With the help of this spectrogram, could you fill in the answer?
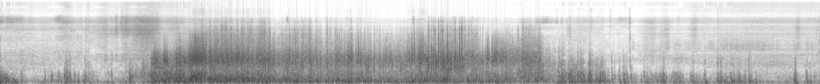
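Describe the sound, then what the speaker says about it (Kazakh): Strong wind roars through a snowstorm at night in Aktau, Kazakhstan, a loud continuous broadband rush that swells and holds for several seconds, then eases toward a lower, steady blow. "Жел мықты бізде"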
